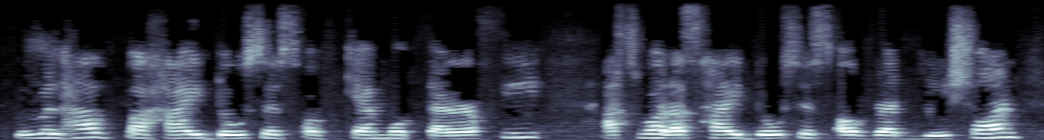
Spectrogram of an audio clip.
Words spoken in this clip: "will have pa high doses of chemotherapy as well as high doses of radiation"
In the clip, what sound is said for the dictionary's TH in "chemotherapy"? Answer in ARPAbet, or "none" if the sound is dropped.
T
